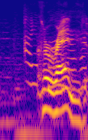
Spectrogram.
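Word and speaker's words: Clorinde: time I've had to square up and down clarende oh that's how you pronounce the name I refuse to pronounce it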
